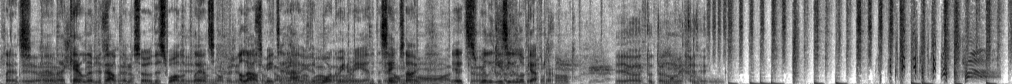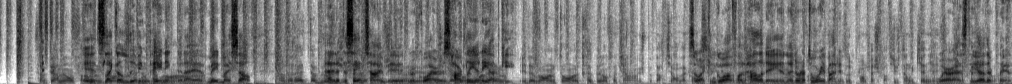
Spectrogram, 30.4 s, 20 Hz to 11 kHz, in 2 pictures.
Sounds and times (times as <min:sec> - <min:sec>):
Speech: 0:00.0 - 0:10.9, 0:15.8 - 0:30.3
Music: 0:00.0 - 0:30.3.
